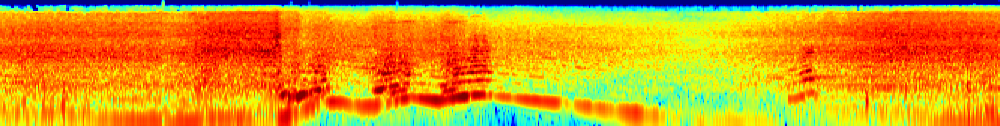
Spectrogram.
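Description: A car engine turns over and catches, then revs up and down in rising and falling sweeps before settling into a steady idle, with a voice briefly heard.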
